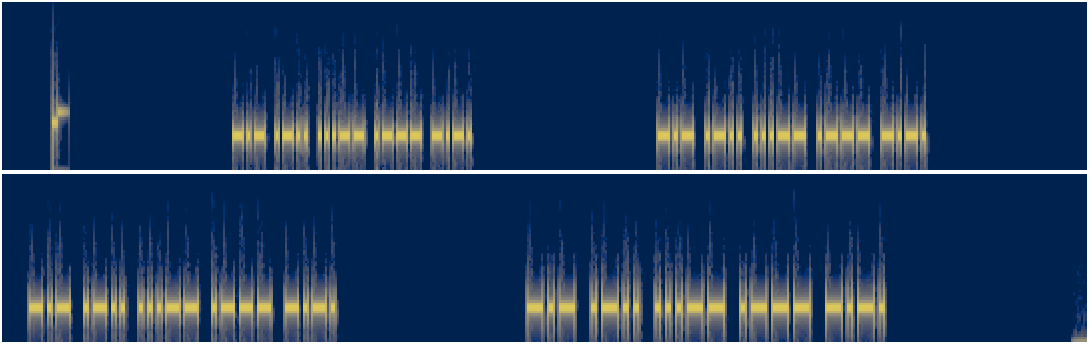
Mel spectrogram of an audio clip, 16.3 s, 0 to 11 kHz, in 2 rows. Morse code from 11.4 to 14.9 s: KL3JC

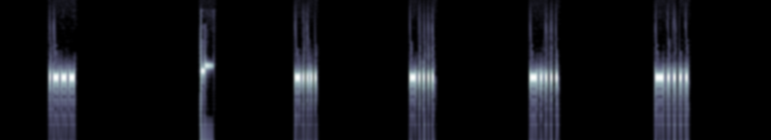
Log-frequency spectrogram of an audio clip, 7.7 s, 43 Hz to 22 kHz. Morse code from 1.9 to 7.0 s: 6666

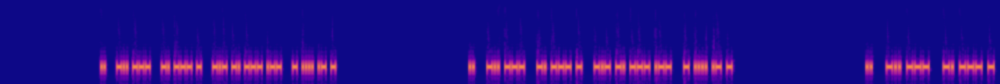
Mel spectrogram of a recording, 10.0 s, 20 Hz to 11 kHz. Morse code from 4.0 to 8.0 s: I DO NOT KNOW THAT

